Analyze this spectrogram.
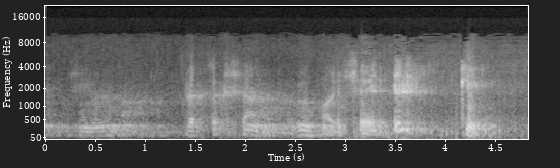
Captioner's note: speaking foreign language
